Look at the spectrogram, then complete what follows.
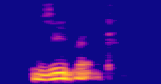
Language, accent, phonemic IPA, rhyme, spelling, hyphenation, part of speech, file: English, Southern England, /ˈziːbɛk/, -iːbɛk, xebec, xe‧bec, noun, LL-Q1860 (eng)-xebec.wav
- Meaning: A small two-masted, and later three-masted, Mediterranean transport ship with an overhanging bow and stern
